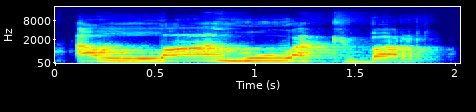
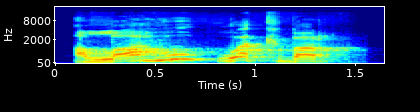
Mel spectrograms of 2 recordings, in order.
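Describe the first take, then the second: First: The u of Allahu is stretched, sounding like wa. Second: The u of Allahu is short, flowing into Akbar. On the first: It sounds like 'God and Kbar'. The speaker calls it wrong. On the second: It means God is the greatest. The speaker calls it right.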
